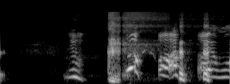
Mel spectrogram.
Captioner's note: laughter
